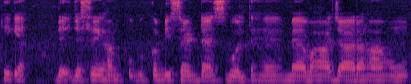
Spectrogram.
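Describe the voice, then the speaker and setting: Male Quran teacher repeating questions slowly. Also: fairly high pitch, flat delivery, a little mellow. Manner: asks questions and answers them himself, repeats key words slowly. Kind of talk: step-by-step classroom explanation. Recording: faint background noise.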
